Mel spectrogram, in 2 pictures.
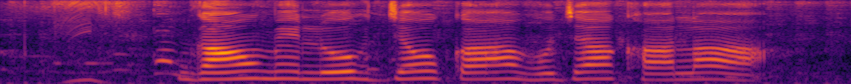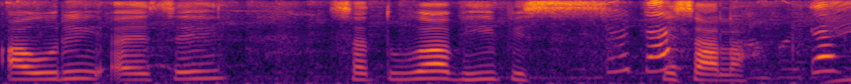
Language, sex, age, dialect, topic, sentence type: Bhojpuri, male, 25-30, Northern, agriculture, statement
